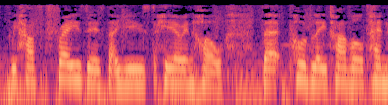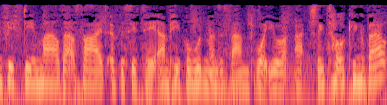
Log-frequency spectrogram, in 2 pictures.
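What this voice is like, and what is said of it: Hull accent, long flat vowels. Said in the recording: “talk about the Hull accent ... very long, flat vowels ... it's definitely a very distinct accent ... You can identify a Hull accent from the vowel sounds.”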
